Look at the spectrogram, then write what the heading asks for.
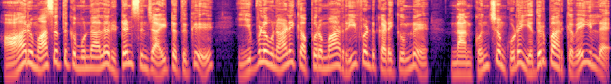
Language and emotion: Tamil, surprised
